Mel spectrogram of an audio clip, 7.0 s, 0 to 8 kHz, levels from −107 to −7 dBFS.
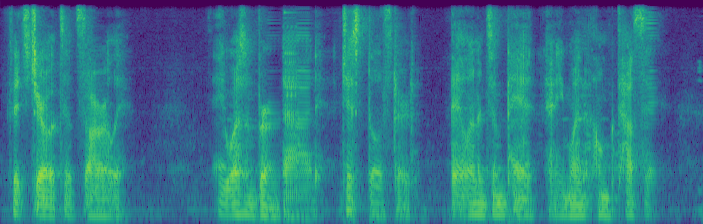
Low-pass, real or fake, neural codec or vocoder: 7.2 kHz; fake; codec, 24 kHz, 0.9 kbps, WavTokenizer, medium music audio release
